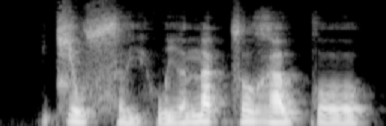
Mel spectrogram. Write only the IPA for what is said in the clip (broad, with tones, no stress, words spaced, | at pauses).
t͡ɕə˧wsə̤˨˩j hwi˨˦ə̯na˦˥k̚so˧ɣa˧w ko˧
